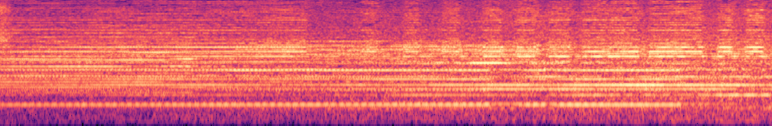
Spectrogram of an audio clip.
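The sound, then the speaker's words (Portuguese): Car horns blare in a traffic jam, one loud, steady honk held without a break for the entire stretch, unbroken, with no voices. “Alívio para o bolso, mas também o retorno de um problema crônico: os engarrafamentos.”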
